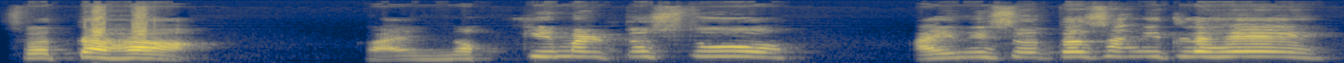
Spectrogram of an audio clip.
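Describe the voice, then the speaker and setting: A woman voicing a shrill, scolding middle-aged aunt who shrieks and accuses down the phone. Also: measured pace.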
